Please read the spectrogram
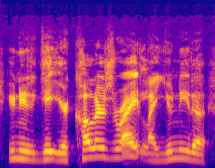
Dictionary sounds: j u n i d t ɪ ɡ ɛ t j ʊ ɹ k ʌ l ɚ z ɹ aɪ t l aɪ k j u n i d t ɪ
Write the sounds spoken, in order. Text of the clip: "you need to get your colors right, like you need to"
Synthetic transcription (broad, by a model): j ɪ n i d t ɪ ɡ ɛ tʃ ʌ ɹ k ʌ l ɚ z ɹ aɪ t l aɪ k j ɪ n i d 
